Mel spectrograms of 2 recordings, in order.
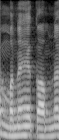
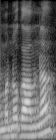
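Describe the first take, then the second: First: मनः कामना as ma-nah-e kaamna; sounded visarga. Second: मनोकामना with "no" in the middle; wrong o form. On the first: Teacher giving the right form, मनः कामना with sounded h. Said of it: "बिल्कुल सही होता है". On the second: Teacher showing the rejected form, मनोकामना with o. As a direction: say मनोकामना as ma-no-kaam-naa. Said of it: "सही नहीं होता". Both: Shown as a demonstration.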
